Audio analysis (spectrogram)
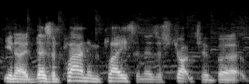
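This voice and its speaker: A man's voice: medium pitch, fairly quick, faint music behind. A man chatting informally and candidly in an interview as a band musician, in a rambling way. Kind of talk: casual interview chat.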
